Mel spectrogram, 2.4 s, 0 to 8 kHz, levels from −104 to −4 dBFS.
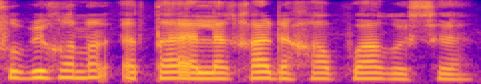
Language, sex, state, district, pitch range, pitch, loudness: Assamese, female, Assam, Kamrup Metropolitan, 200-220 Hz, 205 Hz, -17 LUFS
